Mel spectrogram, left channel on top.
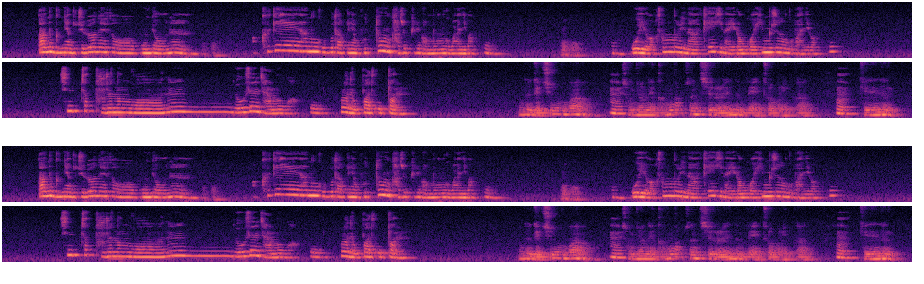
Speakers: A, on the left; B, on the left.
A: 나는 그냥 주변에서 본 경우는
B: 어,
A: 막 크게 하는 거보다 그냥 보통은 가족끼리 밥 먹는 거 많이 받고,
B: 어, 어.
A: 어, 오히려 막 선물이나 케이크나 이런 거에 힘주는 거 많이 받고, 친척 부르는 거는 요새는 잘 안 본 것 같고, 그러네, 오빠, 오빠는.
B: 저는 내 친구가
A: 응.
B: 작년에 그 환갑잔치를 했는데 들어보니까
A: 응.
B: 걔네는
